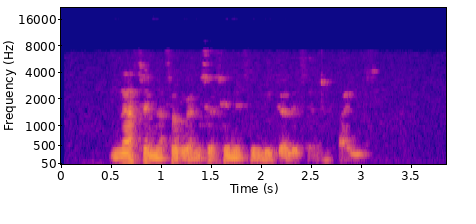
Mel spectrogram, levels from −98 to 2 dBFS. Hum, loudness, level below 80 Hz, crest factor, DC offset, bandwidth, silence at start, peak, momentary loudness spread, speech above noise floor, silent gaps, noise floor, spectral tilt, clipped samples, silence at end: none; -28 LUFS; -64 dBFS; 20 dB; under 0.1%; 7.4 kHz; 0.5 s; -10 dBFS; 14 LU; 41 dB; none; -69 dBFS; -8.5 dB/octave; under 0.1%; 0.85 s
